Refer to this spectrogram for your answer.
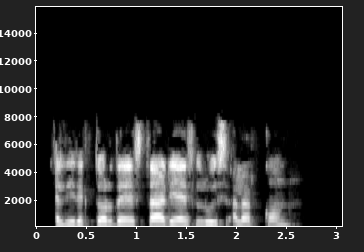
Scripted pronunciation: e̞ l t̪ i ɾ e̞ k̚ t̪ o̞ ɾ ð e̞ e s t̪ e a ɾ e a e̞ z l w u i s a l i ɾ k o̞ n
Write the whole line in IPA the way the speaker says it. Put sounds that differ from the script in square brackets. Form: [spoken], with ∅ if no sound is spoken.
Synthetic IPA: e̞ l [d̪] i ɾ e̞ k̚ t̪ o̞ ɾ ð e̞ e s t̪ [a] a ɾ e a e̞ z l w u i s a l [a] ɾ k o̞ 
